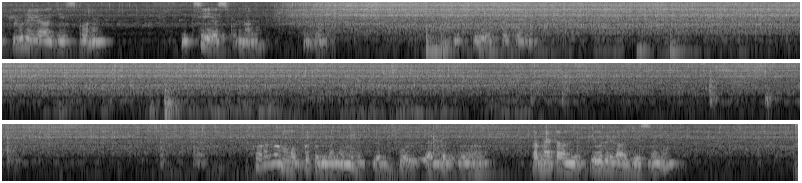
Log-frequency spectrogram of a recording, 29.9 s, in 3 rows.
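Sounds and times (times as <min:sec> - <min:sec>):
food sizzling in a pan: 0:00.0 - 0:29.9
spatula knocking a pan: 0:05.2 - 0:05.8.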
